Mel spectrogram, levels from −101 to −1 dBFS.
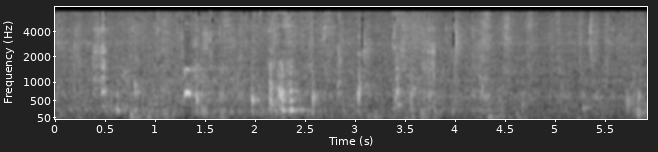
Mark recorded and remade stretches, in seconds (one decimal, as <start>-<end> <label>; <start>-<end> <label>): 0.0-4.8 recorded; 4.8-5.5 remade; 5.5-5.9 recorded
